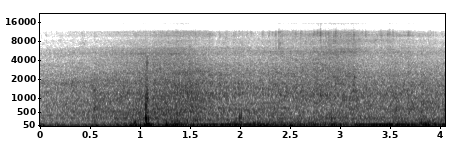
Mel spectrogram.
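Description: Wind rumbling on a handheld camera's microphone, with the hiss of a car driving past on the street, building over a few seconds and peaking near the end; one faint click about a second in.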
